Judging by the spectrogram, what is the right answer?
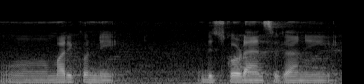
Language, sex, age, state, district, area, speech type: Telugu, male, 30-45, Telangana, Siddipet, rural, spontaneous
